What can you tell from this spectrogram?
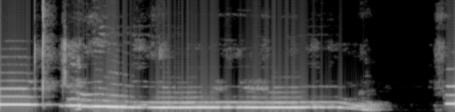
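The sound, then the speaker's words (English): A small Cavoodle dog lets out one long, loud howl, starting with a quick yip, holding a steady tone, then sliding down in pitch before a new howl begins. “What does it mean when a Kavoodle howls?”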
